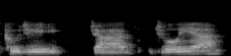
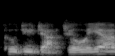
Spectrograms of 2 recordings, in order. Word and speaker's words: Kujichagulia: the second principle um it is kuji julia uh it's kuji julia that's the pronunciation of it this is second principle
